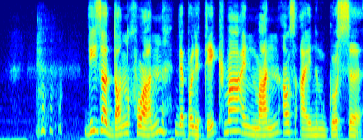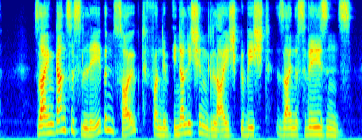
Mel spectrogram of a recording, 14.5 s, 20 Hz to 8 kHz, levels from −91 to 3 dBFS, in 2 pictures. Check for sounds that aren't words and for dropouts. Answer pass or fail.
fail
